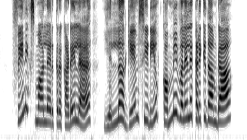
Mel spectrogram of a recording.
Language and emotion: Tamil, happy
